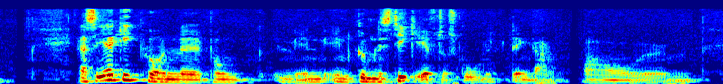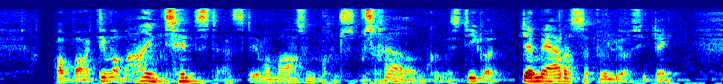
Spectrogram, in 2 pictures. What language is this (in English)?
Danish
